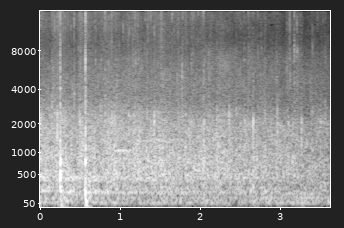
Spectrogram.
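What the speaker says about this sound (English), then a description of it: "So let's give him a round of applause in absentia this evening, Corey Foster at ADOT." A graduation audience claps for an absent honoree, steady moderate applause from a crowd with a couple of sharper nearby claps, continuous throughout.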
